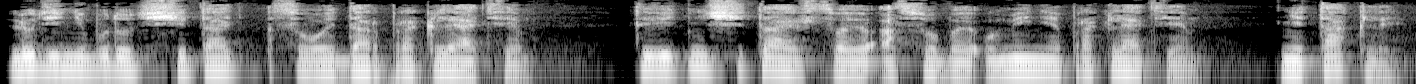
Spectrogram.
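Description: A man voicing a gentle, patient older man who speaks softly and persuasively. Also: mid-range voice, moderate pace, husky, close to an everyday voice. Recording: dull lo-fi recording.

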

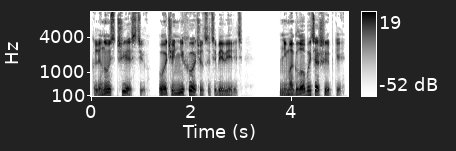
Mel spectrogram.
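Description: Man voicing a grave noble, solemn, ominous, low voice, audiobook. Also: very animated, normal speed, no room sound, clean studio sound.

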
